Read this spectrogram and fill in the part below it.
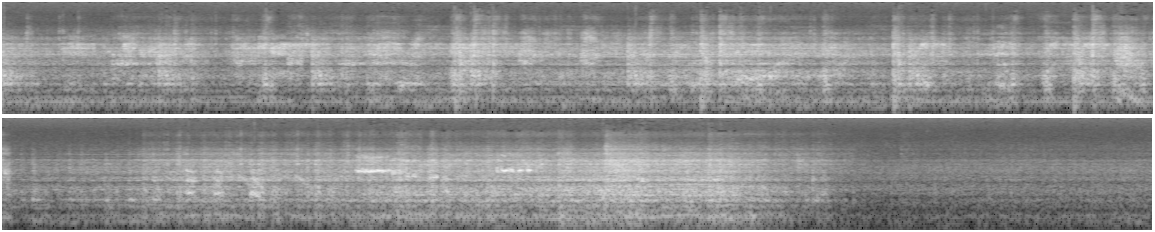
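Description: Game music and effects play from a phone speaker.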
